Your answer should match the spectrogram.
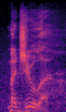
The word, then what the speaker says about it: Majula: sweat how do you how how do you pronounce the name of this area majula jula see yes i've only ever i've only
